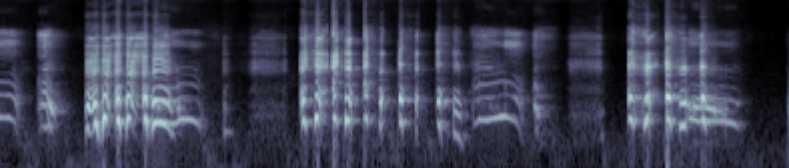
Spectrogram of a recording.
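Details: Several short, sharp, deliberately imitated coughs from an adult, each followed by a young child's bursts of high-pitched laughter.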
